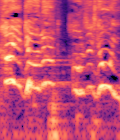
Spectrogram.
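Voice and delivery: put-on cartoon duck voice, very high. Asked by another speaker to talk in his voice, a put-on cartoon voice. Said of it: "talk in his voice, go".

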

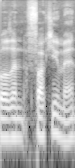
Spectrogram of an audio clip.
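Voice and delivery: ordinary talk, nothing marked

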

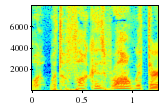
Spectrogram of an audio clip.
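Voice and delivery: soft, hushed half-whisper under the breath. Recapping a scene where Chiana asks about her, half-whispering as Chiana. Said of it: "Chiana is just like whispering like".

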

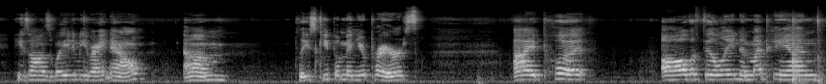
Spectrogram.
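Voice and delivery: anxious, nervous, on-edge voice. Filling her pan while asking for prayers for someone on his way: nervous. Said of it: "Sorry, I'm a nervous wreck".

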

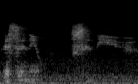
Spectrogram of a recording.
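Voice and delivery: very quiet, hushed whisper, barely voiced. Player's character leans close to a man, copying what he does: whispering. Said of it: "just kind of whisper".

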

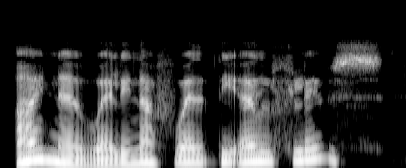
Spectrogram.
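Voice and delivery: mild, gentle delivery. A cat answers about where the elf lives, in a soft voice. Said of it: "he said in a soft voice".

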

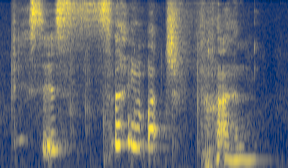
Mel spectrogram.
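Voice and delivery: very high, laughing and giggling through the words. Narrator reading a character's line as they all make stars, giggling. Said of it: "giggled Luna".

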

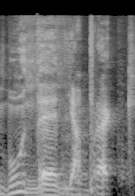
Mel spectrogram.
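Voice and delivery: intimidating deep Scottish accent. Showing how intimidating a Scottish accent sounds: deep intimidating Scottish accent. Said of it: "when you put it in a deep voice".

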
